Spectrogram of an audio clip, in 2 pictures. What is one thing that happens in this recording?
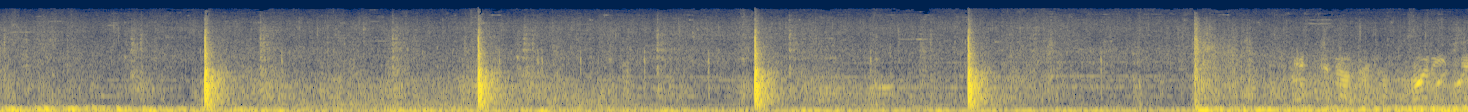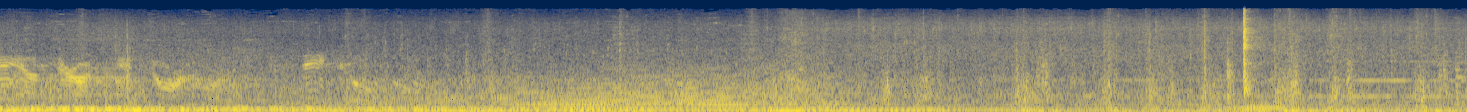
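A bow is drawn and an arrow is loosed with a sharp snap.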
